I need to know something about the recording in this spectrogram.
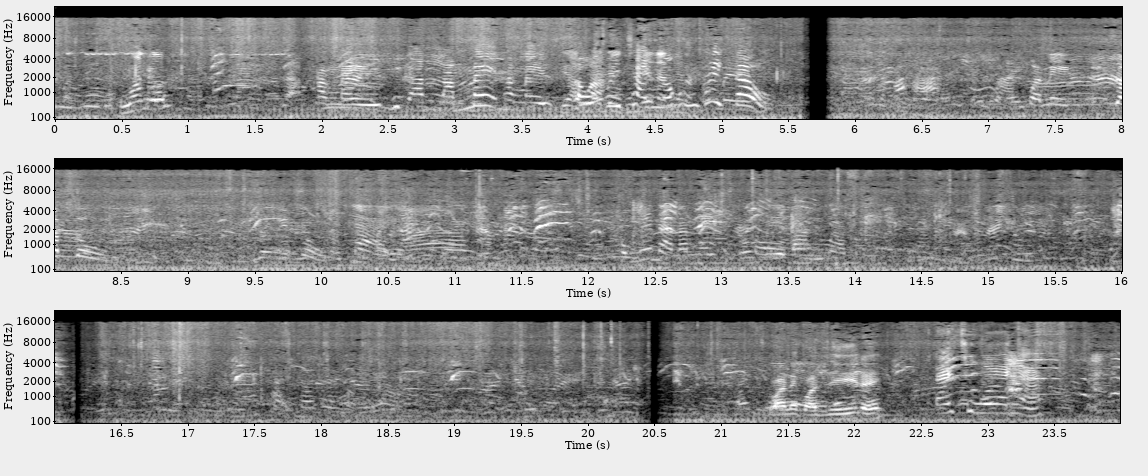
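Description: A middle-aged woman talks calmly up close.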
